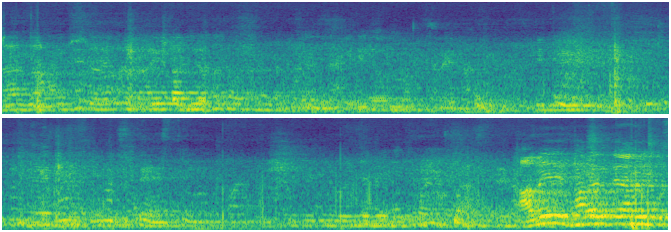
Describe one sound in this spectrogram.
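Several men talk nearby, voices overlapping.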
